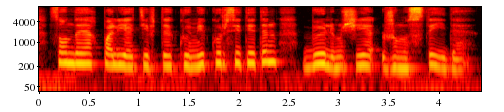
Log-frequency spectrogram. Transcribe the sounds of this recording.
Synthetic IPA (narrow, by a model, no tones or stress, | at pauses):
so̞nd̪ɑjɑq̚pʰalʲjat̪ijft̪ɪkʲʰɵme̞kʲʰːɵɾse̞t̪e̞t̪ɪnbɵlɪmʃe̞ʒʊməst̪ejd̪ɪ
